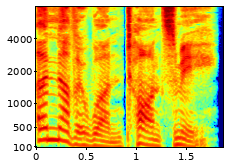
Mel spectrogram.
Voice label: Male Blood Elf ERROR TAUNT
